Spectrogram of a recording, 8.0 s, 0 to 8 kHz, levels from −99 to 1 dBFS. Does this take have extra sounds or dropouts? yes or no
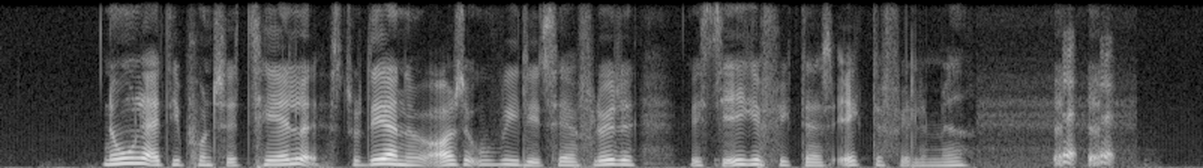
yes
